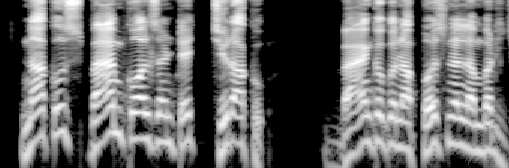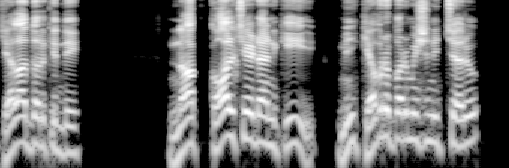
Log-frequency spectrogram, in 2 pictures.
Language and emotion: Telugu, angry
